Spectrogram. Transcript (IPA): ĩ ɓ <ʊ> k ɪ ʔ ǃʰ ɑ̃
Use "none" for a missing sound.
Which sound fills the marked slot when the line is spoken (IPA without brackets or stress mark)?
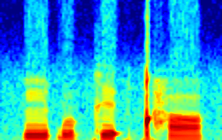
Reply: ʊ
